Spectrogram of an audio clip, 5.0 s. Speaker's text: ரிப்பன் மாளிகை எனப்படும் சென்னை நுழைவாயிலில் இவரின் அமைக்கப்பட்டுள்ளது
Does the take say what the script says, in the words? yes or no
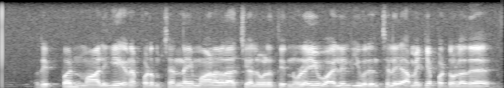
no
